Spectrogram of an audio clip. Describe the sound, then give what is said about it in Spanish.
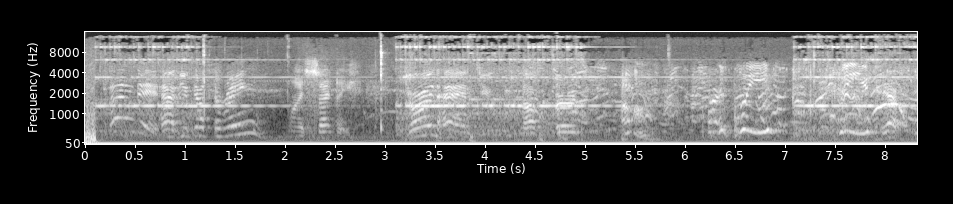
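A telephone rings steadily beneath agitated, overlapping voices that talk throughout. “está sonando el maldito teléfono”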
